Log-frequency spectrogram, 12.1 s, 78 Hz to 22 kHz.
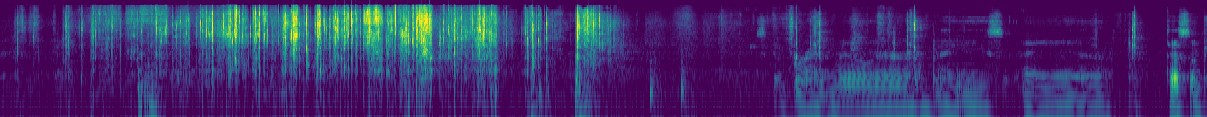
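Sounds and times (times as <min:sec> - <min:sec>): card pack wrapper tearing: 0:00.6 - 0:06.2.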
